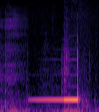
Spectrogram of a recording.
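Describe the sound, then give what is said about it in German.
A telephone ringing tone of an outgoing call, placed during a live recording, sounds once: a steady, mid-pitched beep lasting about a second, getting slightly louder, with a few faint clicks before and after and no talking. “Ach, den Roman anrufen.”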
